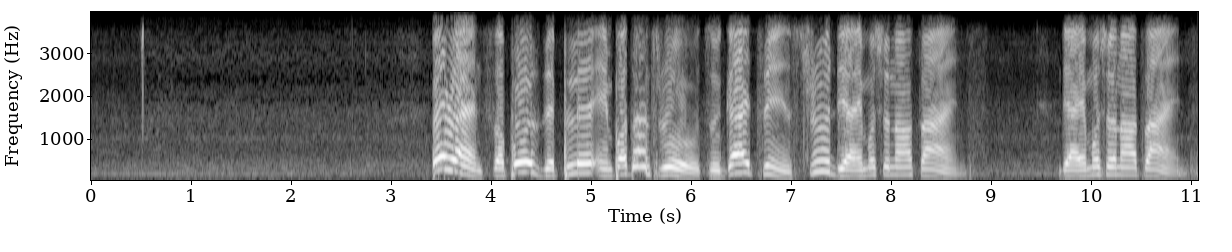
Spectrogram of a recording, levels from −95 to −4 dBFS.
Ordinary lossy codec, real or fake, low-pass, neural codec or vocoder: Opus, 16 kbps; real; 3.6 kHz; none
